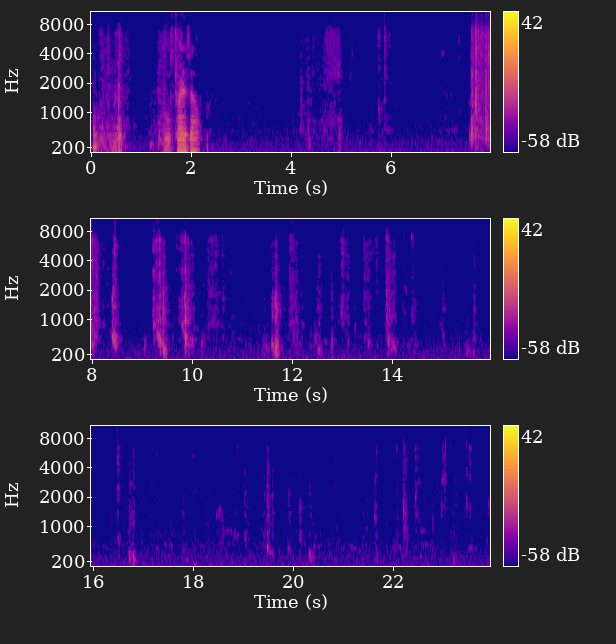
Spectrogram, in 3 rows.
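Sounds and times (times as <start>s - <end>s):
person crunching pizza crust: 7.6s - 8.6s, 9.2s - 10.8s, 11.5s - 15.7s, 16.4s - 16.9s, 18.4s - 20.4s.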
